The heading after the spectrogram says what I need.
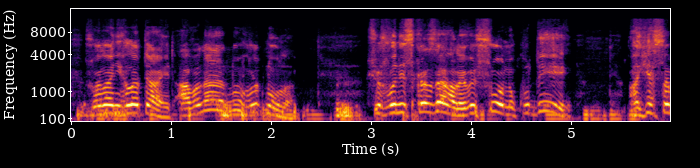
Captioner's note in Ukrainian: прочищення горла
